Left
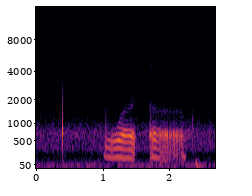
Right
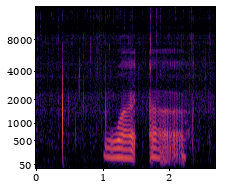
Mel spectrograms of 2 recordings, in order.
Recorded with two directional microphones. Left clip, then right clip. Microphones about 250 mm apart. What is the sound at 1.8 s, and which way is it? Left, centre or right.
Speech, right.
